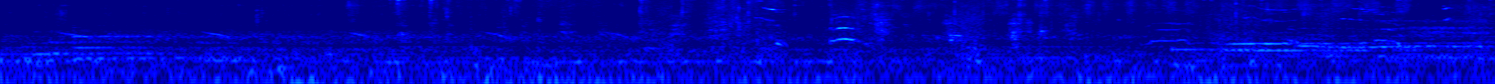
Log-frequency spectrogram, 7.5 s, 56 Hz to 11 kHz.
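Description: A dog in the video game Baldur's Gate 3, faint whimpers and soft canine noises over a steady ambient background with chirping birdlike calls, fairly quiet.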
